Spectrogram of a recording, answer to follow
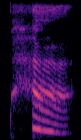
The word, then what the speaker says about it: pear: yesterday so i've got pear here and i've got a pair of socks over here and this one is spelt with the ear trigraph but we know that it makes the air sound pear and this one over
